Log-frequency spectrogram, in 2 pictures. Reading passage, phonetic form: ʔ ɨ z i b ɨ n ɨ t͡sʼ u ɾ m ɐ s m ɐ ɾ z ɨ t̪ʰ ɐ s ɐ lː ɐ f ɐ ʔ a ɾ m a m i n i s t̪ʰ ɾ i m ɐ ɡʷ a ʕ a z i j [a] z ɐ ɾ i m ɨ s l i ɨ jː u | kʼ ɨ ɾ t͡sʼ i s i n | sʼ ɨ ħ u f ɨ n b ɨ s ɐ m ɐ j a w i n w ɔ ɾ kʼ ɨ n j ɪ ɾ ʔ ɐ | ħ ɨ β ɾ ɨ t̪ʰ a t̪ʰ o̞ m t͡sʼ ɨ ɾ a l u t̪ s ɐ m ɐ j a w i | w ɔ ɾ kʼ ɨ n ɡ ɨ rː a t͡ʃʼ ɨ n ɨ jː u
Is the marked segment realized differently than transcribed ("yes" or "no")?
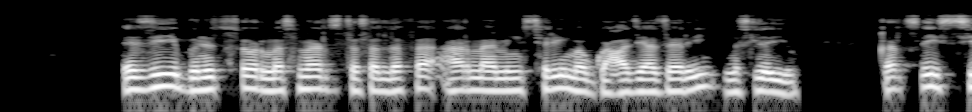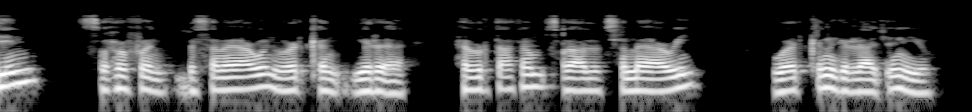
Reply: no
